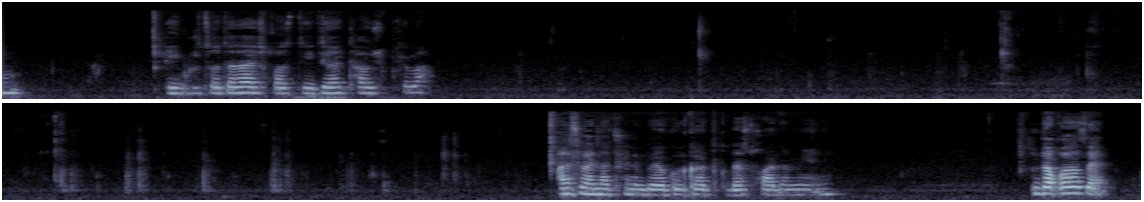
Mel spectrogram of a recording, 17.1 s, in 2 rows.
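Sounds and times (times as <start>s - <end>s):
chewing mouth clicks: 5.2s - 12.1s.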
